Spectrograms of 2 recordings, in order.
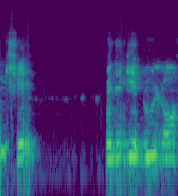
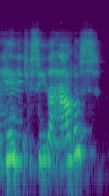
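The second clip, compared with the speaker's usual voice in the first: higher, put-on innocent voice of the guy; mock friend voice; 9 semitones higher than usual. Teasing friend asks about the fake house, mock innocent. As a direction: play the friend, faking innocence. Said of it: "He goes, like".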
